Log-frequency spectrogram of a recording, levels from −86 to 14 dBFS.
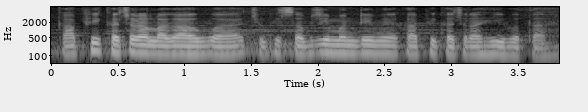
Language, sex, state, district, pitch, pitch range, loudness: Hindi, male, Bihar, Muzaffarpur, 120 Hz, 120-130 Hz, -24 LUFS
